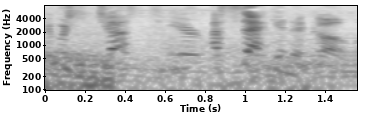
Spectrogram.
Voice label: grunt; h3dialogue; staten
